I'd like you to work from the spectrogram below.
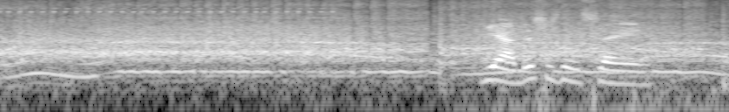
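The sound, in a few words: car drifting with tires skidding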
